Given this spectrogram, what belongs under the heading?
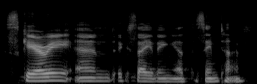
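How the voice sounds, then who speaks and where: A woman's voice: deep voice, fairly even intonation, moderate pace, sharp tone, dry recording, clean studio sound. A woman with a New Jersey accent, a guest artist talking casually, easygoing and self-deprecating with frequent laughter. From US East Coast. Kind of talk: casual conversation.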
